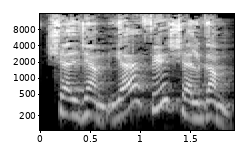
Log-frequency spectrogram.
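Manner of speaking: slow शलजम then शलगम, clearly marking ज versus ग; both pronunciations. Shown as a demonstration. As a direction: carefully model both spellings side by side. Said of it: "ग और ज दोनों ही उच्चारण किया जाता है".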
